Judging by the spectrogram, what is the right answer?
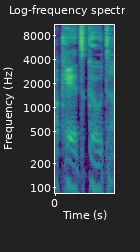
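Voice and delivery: calm, hushed, raspy, gravelly demonic whisper. Retelling what a woman says in a scene with Johnny, gravelly devil-like voice. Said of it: "she sounds like a devil because it's so gravelly".

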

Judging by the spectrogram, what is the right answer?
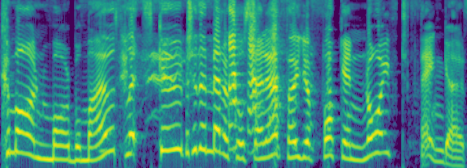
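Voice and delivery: put-on sliding into Australian accent. Doing mock commentary on Rose's knifed fingers, the speaker slips into an Australian accent. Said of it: "that got really Australian".

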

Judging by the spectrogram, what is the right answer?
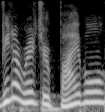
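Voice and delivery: mock, slightly heated, annoyed, mildly angry tone. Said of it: "I kinda got a little angry".

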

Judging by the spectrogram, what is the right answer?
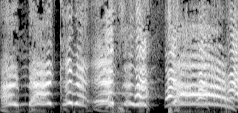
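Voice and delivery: very high, loud screamed yell. Retelling shouting back and forth with him through the door, retelling a yell. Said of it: "I'm yelling".

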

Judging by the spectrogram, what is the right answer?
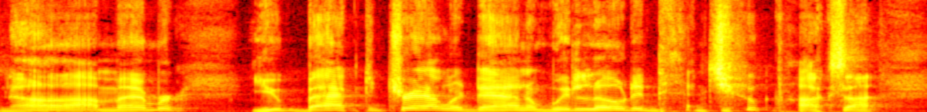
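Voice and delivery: put-on real rural country-boy accent. Retelling Billy's reply to him about the jukebox: Billy's country accent. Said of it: "I will do his accent. Billy is a real country boy".

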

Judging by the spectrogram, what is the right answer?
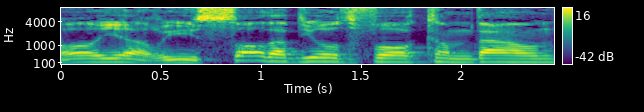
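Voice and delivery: Russian-accented voice. Voicing the locals after being asked for a russian accent. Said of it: "can you do a Russian accent?".

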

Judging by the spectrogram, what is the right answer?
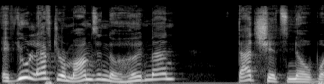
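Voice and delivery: odd-sounding put-on Toronto accent, pitched high. Retelling a viral clip about the Toronto accent: imitating a Toronto accent. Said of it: "It's the chick where she's like".

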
